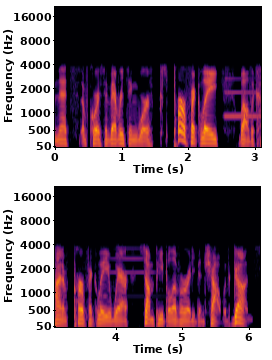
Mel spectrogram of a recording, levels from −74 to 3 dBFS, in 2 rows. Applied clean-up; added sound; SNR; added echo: classical method spectral subtraction.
